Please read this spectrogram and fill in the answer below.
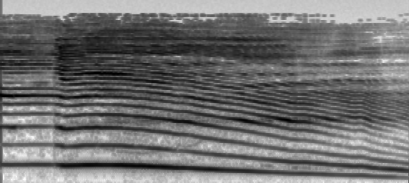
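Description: A man's voice holding one long, loud note, broken briefly about half a second in, then sliding slowly down in pitch.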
